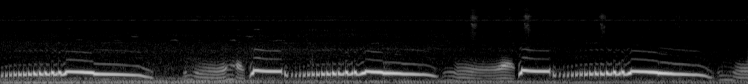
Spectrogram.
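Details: White ringneck (Barbary) dove cooing in low, mellow, drawn-out phrases, each with a rolling rise and fall, repeated about every two to three seconds; the cooing is used to invite rivals to call.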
